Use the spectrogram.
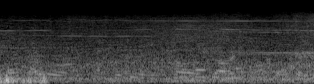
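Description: A battery-powered model World War I airplane drones overhead at a reenactment, its thin electric whine steady and fairly distant beneath background crowd noise and voices.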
